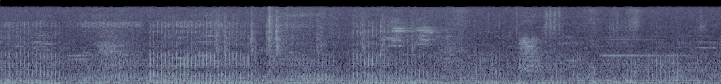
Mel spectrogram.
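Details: A house cat purrs continuously, deep and vibrating, the pulsed rumble swelling slightly near two seconds, with scattered soft ticks and rustling above it.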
